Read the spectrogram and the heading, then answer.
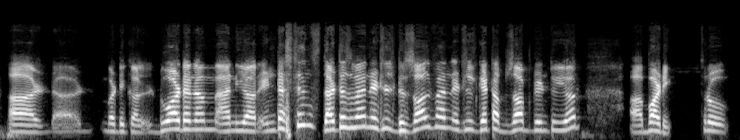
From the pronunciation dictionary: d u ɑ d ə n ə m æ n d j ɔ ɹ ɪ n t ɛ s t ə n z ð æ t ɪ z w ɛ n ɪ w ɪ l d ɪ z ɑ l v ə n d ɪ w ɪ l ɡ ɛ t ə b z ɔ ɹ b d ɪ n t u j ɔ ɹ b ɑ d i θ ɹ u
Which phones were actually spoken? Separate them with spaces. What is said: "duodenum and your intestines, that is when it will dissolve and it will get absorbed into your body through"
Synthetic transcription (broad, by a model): d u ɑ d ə n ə m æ n d j ɔ ɹ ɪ n t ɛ s t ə n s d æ t ɪ z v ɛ n ɪ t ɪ l d ɪ z ɑ l v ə n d ɪ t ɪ l ɡ ɛ t ə b z ɔ ɹ b d ɪ n t u j ɔ ɹ b ɑ d i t ɹ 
